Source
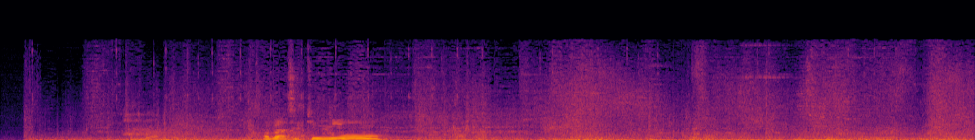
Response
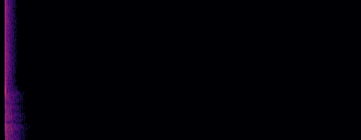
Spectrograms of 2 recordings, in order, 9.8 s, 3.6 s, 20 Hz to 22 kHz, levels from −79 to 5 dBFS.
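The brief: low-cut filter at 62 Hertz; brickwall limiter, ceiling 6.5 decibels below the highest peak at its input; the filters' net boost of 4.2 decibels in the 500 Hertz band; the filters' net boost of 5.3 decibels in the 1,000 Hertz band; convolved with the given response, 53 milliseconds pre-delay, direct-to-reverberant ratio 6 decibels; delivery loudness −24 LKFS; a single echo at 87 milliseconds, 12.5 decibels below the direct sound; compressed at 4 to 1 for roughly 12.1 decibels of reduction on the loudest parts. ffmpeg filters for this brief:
-filter_complex "[0:a]highpass=62,equalizer=frequency=500:width_type=o:gain=4.5,equalizer=frequency=1000:width_type=o:gain=5.5,acompressor=threshold=-25dB:ratio=4,alimiter=limit=-21.5dB:level=0:latency=1,aecho=1:1:87:0.237,asplit=2[link_01][link_02];[1:a]atrim=start_sample=2205,adelay=53[link_03];[link_02][link_03]afir=irnorm=-1:irlink=0,volume=-9.5dB[link_04];[link_01][link_04]amix=inputs=2:normalize=0,volume=6dB"

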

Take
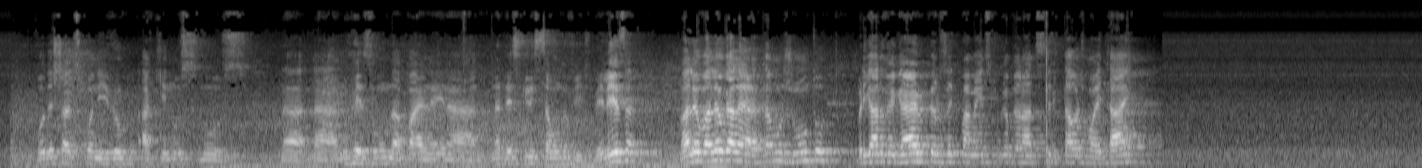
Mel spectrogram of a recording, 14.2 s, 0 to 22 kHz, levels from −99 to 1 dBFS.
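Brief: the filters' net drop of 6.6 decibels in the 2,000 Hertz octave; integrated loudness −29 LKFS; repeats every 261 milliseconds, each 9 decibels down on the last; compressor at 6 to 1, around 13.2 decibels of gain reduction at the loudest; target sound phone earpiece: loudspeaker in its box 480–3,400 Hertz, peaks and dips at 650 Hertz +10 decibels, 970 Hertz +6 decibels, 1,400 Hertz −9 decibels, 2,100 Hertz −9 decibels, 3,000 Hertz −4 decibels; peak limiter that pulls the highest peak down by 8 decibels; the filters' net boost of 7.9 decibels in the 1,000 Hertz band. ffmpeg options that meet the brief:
ffmpeg -i in.wav -af "equalizer=frequency=1000:width_type=o:gain=7,equalizer=frequency=2000:width_type=o:gain=-3.5,acompressor=threshold=-26dB:ratio=6,alimiter=limit=-23.5dB:level=0:latency=1,highpass=480,equalizer=frequency=650:width_type=q:width=4:gain=10,equalizer=frequency=970:width_type=q:width=4:gain=6,equalizer=frequency=1400:width_type=q:width=4:gain=-9,equalizer=frequency=2100:width_type=q:width=4:gain=-9,equalizer=frequency=3000:width_type=q:width=4:gain=-4,lowpass=frequency=3400:width=0.5412,lowpass=frequency=3400:width=1.3066,aecho=1:1:261|522|783|1044:0.355|0.124|0.0435|0.0152,volume=2.5dB" out.wav

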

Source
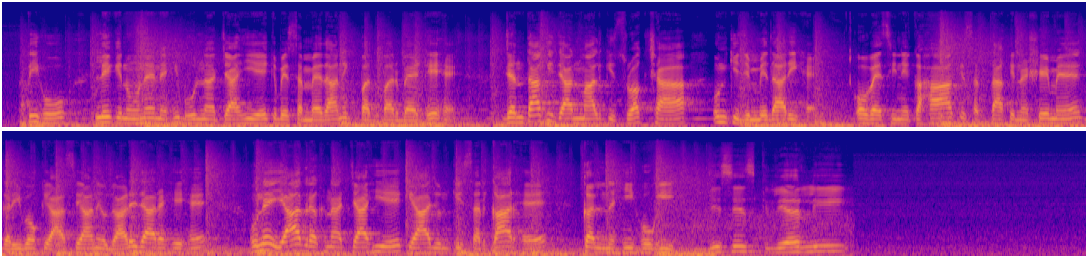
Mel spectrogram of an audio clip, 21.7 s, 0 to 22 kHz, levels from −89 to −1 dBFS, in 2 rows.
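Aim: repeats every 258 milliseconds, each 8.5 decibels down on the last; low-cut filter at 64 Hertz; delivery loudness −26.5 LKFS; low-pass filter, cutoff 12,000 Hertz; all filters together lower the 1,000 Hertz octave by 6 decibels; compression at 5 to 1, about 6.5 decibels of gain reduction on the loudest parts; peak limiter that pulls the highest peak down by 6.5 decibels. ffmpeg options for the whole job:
ffmpeg -i in.wav -af "highpass=64,lowpass=12000,equalizer=frequency=1000:width_type=o:gain=-9,acompressor=threshold=-28dB:ratio=5,alimiter=level_in=0.5dB:limit=-24dB:level=0:latency=1,volume=-0.5dB,aecho=1:1:258|516|774|1032:0.376|0.143|0.0543|0.0206,volume=8dB" out.wav

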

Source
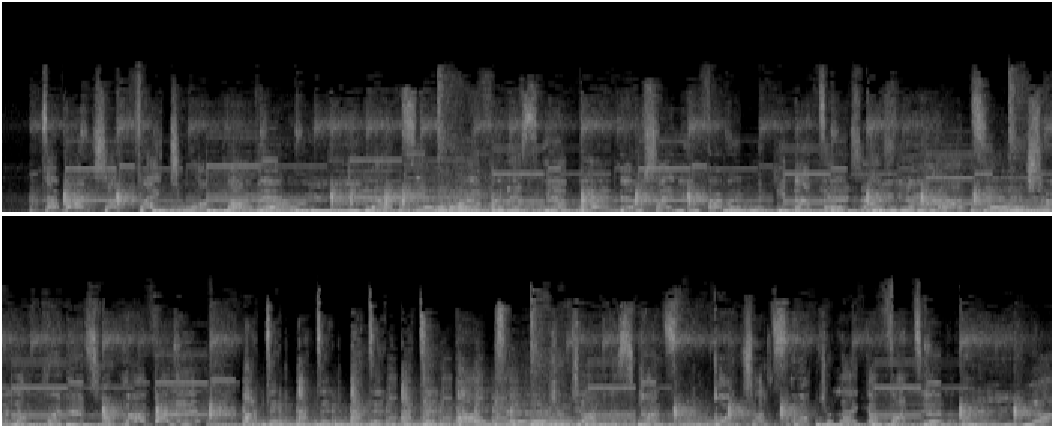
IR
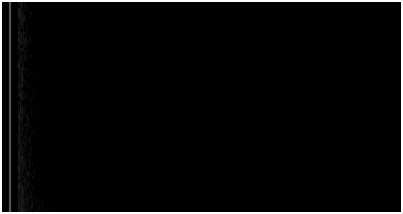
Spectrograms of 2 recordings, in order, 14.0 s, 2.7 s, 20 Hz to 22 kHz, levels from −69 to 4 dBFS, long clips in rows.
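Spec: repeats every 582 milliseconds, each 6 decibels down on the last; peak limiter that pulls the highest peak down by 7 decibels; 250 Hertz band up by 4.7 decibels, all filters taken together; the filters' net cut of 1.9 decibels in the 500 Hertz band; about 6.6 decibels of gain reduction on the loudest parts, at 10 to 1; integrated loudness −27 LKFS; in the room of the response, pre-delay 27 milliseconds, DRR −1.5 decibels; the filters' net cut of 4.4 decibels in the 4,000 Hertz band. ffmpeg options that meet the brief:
-filter_complex "[0:a]equalizer=frequency=250:width_type=o:gain=8,equalizer=frequency=500:width_type=o:gain=-5.5,equalizer=frequency=4000:width_type=o:gain=-5.5,acompressor=threshold=-23dB:ratio=10,alimiter=limit=-21dB:level=0:latency=1,aecho=1:1:582|1164|1746|2328|2910|3492:0.501|0.251|0.125|0.0626|0.0313|0.0157,asplit=2[link_01][link_02];[1:a]atrim=start_sample=2205,adelay=27[link_03];[link_02][link_03]afir=irnorm=-1:irlink=0,volume=5dB[link_04];[link_01][link_04]amix=inputs=2:normalize=0,volume=-1.5dB"

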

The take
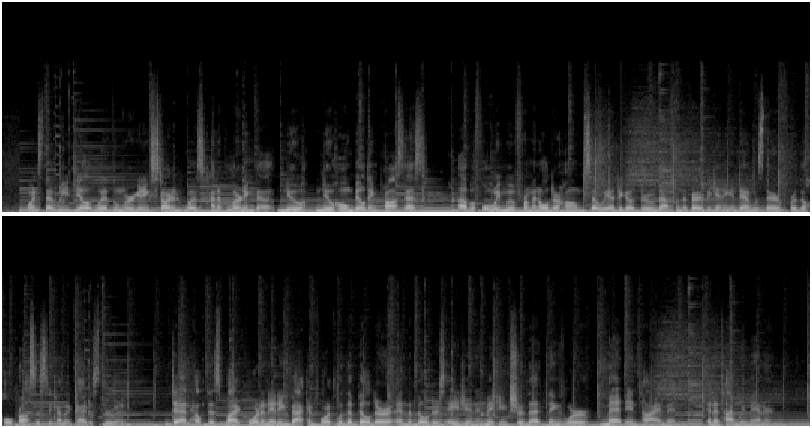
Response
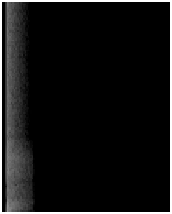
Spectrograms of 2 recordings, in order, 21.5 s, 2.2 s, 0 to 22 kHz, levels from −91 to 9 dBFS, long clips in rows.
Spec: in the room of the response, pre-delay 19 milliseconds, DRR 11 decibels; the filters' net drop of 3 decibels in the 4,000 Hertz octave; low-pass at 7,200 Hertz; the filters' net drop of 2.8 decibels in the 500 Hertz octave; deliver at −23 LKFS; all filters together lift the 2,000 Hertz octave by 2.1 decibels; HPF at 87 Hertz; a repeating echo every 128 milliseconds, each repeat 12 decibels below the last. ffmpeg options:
-filter_complex "[0:a]highpass=87,lowpass=7200,equalizer=frequency=500:width_type=o:gain=-3.5,equalizer=frequency=2000:width_type=o:gain=4,equalizer=frequency=4000:width_type=o:gain=-5,aecho=1:1:128|256|384:0.251|0.0628|0.0157,asplit=2[link_01][link_02];[1:a]atrim=start_sample=2205,adelay=19[link_03];[link_02][link_03]afir=irnorm=-1:irlink=0,volume=-20dB[link_04];[link_01][link_04]amix=inputs=2:normalize=0,volume=8.5dB"

